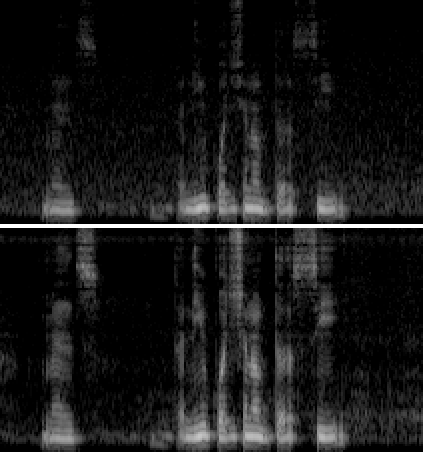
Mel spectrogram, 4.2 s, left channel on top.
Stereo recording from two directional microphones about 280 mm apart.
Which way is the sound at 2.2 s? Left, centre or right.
Right.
